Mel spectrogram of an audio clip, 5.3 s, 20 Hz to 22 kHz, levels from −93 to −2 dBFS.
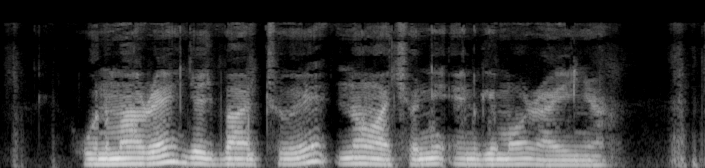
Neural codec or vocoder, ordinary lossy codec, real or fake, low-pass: none; AAC, 32 kbps; real; 19.8 kHz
